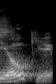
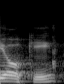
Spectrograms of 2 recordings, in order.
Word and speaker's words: Fiocchi: It's pronounced Fiocchi, okay. Fiocchi. Just think of gnocchi.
